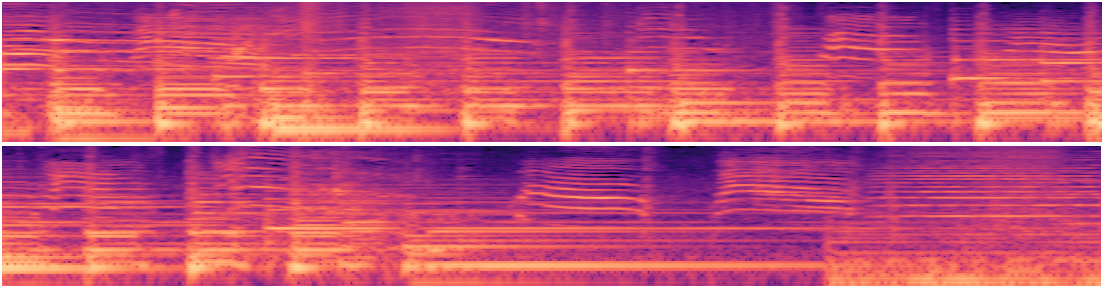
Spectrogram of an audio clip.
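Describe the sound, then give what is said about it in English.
Kittens meow over and over, high and plaintive, with several cries overlapping. Steady music with a low sustained bass plays underneath, and the meows rise and fall above it. “That was What's It Like to Be a Migrant, as told by kittens.”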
